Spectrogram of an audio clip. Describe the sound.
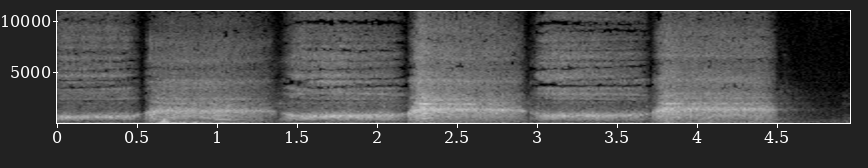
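Heavy mechanical masked breathing imitated by a voice, for a villain dressed all in black: six harsh, hissing breath strokes alternate in and out in a slow, steady rhythm, loud and even, before stopping.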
